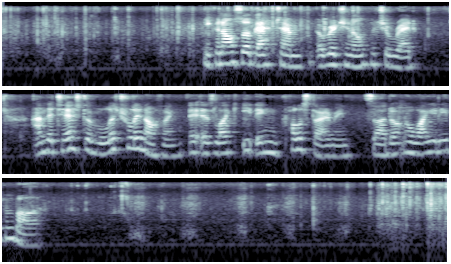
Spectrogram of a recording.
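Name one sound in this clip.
A young woman crunches crisps while chewing.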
